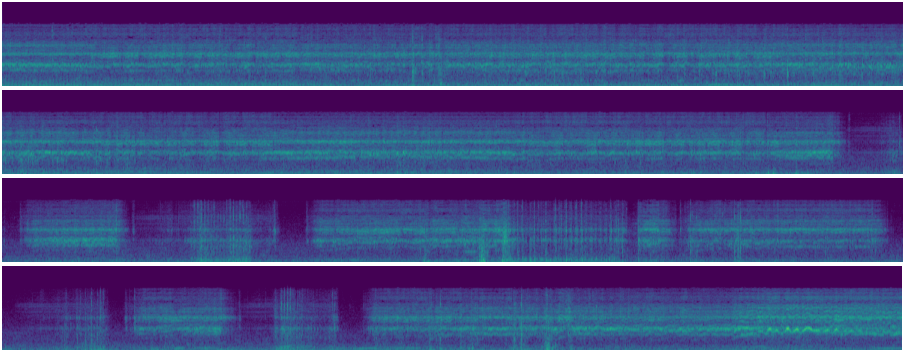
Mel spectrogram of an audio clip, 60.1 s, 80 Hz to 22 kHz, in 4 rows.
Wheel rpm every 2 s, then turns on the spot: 70, 70, 70, 70, 70, 70, 70, 70, 70, 70, 70, 70, 70, 70, 20, 40, 30, 30, 70, 30, 30, 70, 20, 30, 30, 30, 70, 70, 90, 110.
28-30 32-34 48-50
